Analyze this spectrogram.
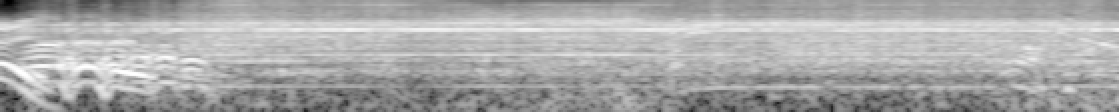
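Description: A leaf blower roars steadily.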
